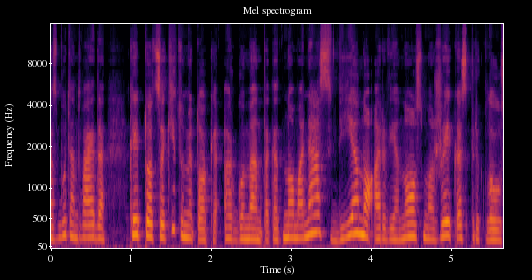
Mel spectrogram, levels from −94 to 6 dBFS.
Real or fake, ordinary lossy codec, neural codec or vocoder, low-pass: real; Opus, 32 kbps; none; 14.4 kHz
